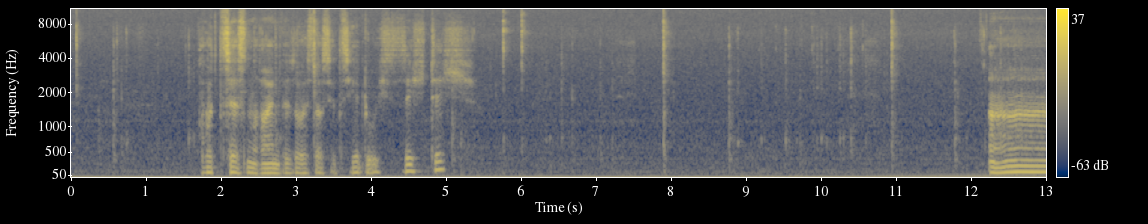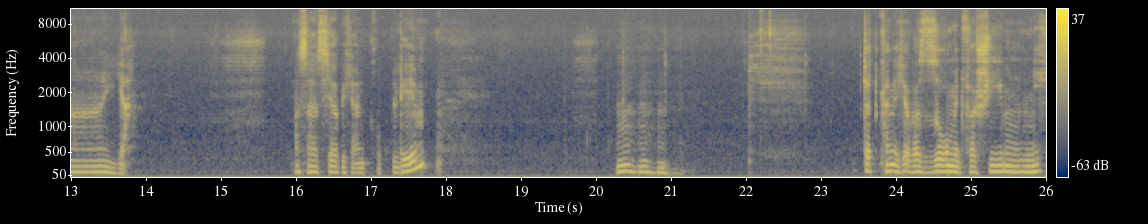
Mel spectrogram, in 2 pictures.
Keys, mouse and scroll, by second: 1.2-5.0 middle drag, 5.8-7.6 right drag, 8.0-11.0 middle drag, 12.6-14.4 middle drag, 16.2-18.6 middle drag.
